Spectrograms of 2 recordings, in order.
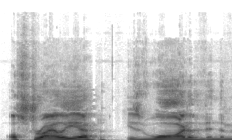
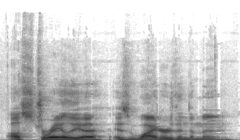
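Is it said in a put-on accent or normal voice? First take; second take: accent; normal. First: It is said in a put-on accent. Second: It is said in his normal voice.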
